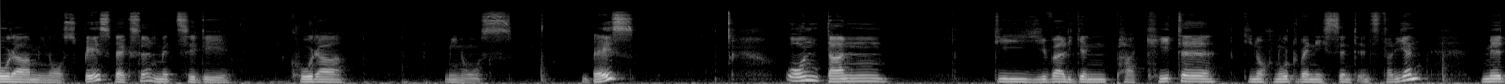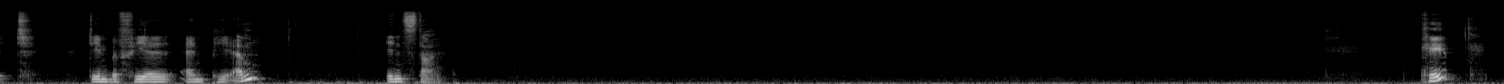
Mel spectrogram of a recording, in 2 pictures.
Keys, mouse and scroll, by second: 1.0-4.8 typing, 13.7-14.6 typing, 16.7 space, 16.8 i, 17.9-19.2 typing.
